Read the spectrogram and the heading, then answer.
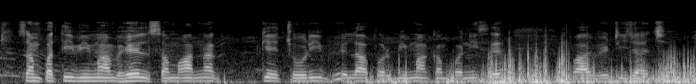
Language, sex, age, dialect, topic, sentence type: Maithili, male, 18-24, Bajjika, banking, statement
